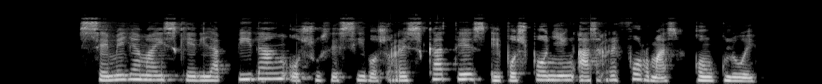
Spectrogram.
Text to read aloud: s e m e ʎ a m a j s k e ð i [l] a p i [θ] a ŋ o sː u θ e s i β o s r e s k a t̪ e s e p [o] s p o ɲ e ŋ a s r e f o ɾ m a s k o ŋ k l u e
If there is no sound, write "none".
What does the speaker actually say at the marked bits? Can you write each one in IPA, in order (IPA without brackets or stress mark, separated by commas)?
l, ð, o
